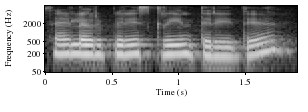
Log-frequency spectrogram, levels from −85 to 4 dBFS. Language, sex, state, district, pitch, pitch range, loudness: Tamil, female, Tamil Nadu, Kanyakumari, 195 Hz, 190-200 Hz, -15 LUFS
